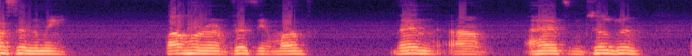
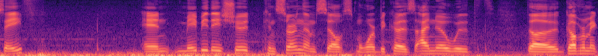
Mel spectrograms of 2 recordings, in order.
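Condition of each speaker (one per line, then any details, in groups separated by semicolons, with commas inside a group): Traumatic brain injury; car accident; speech affected
No condition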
